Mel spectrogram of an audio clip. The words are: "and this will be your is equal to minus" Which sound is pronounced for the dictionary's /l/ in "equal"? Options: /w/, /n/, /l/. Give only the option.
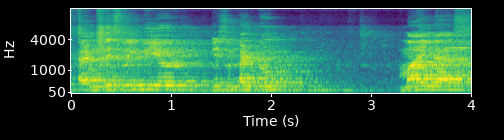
/n/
